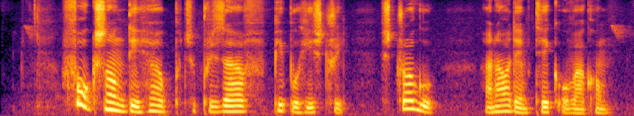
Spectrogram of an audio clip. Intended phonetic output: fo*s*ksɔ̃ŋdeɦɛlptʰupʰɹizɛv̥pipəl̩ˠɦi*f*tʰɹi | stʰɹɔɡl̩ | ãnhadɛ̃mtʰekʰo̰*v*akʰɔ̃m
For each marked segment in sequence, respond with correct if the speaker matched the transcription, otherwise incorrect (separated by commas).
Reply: incorrect, incorrect, correct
